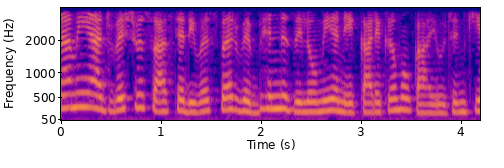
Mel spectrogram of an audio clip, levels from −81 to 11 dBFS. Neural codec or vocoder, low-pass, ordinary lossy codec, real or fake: none; 3.6 kHz; none; real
